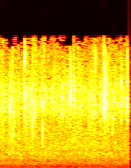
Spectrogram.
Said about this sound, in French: Ouvrons la fenêtre. Tiens, voilà la pluie. La pluie.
